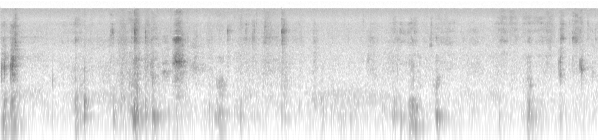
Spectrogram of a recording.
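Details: Two pet dogs, Annie the Shih Tzu and Waldo the miniature Schnauzer, playing together: short soft growls, huffs and snorting breaths come in irregular bursts, with scattered clicks and scuffling between them.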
